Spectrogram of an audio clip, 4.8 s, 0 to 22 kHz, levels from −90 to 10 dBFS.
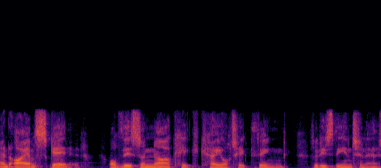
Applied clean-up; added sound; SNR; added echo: neural mask model DeepFilterNet 3.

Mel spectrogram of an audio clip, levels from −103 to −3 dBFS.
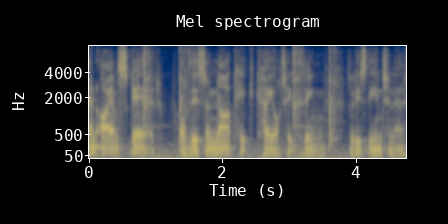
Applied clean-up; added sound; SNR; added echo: none; Tap; 12 dB; none.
